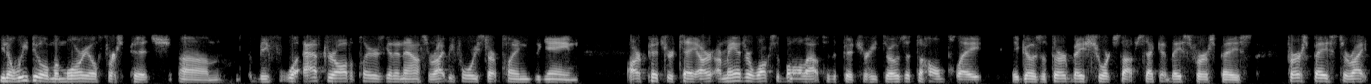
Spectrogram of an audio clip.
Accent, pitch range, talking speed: American, 120-140 Hz, 245 wpm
